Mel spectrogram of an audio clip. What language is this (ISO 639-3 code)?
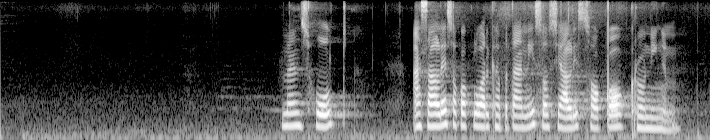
jav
